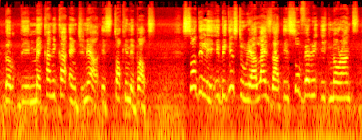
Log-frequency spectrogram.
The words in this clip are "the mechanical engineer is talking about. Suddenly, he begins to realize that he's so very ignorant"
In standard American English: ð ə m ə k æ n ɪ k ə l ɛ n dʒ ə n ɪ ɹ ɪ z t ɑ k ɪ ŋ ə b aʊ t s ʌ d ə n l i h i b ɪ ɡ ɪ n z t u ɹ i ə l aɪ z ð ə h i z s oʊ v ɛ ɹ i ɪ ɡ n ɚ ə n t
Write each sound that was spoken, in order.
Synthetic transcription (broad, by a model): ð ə m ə k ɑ n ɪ k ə l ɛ n dʒ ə n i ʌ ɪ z t ɑ k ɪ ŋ ə b aʊ t s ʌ d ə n l i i b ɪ ɡ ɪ n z t u ɹ i ə l aɪ z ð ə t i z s oʊ v ɛ ɹ i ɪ ɡ n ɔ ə n t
